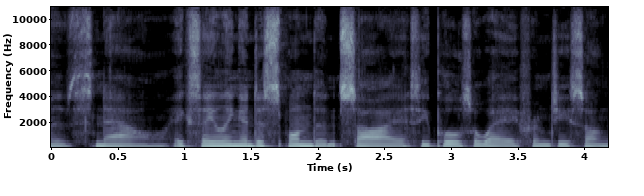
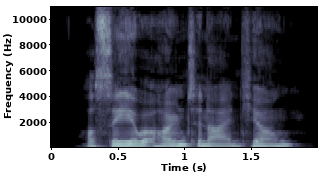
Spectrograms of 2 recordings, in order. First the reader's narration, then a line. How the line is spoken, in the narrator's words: says, laughing as he playfully pushes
